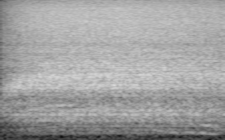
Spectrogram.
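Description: A Babyliss Hydro Fusion rotating hot-air hair brush runs close by, blowing with a loud, even whoosh and hum throughout.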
